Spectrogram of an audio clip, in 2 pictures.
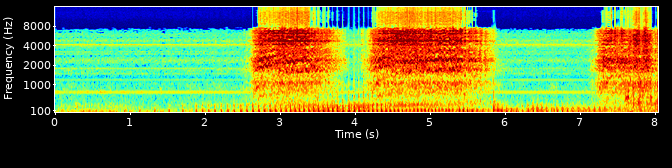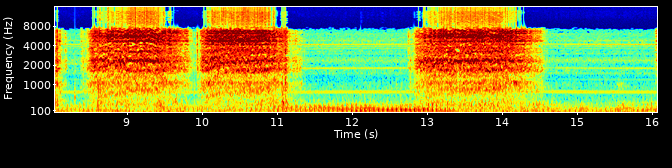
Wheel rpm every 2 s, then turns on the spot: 0, 80, 110, 50, 110, 90, 90, 30.
14-16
